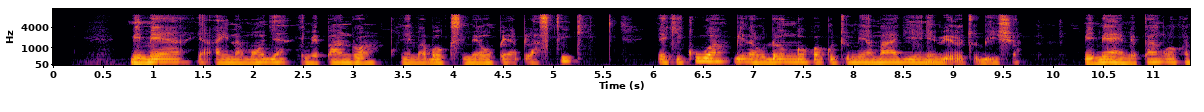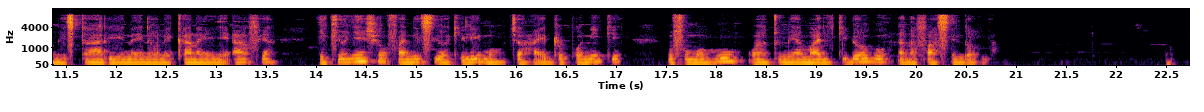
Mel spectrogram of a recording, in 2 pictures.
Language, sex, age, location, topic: Swahili, male, 18-24, Dar es Salaam, agriculture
